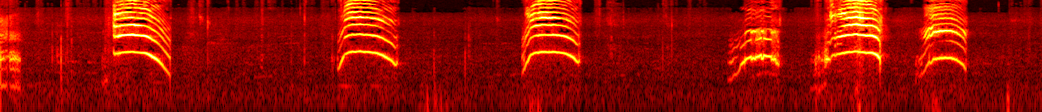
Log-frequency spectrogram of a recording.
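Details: Kitten meowing while playing: six high, arched harmonic meows, each about half a second, spaced roughly two to three seconds apart, the later ones coming closer together; quiet background.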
